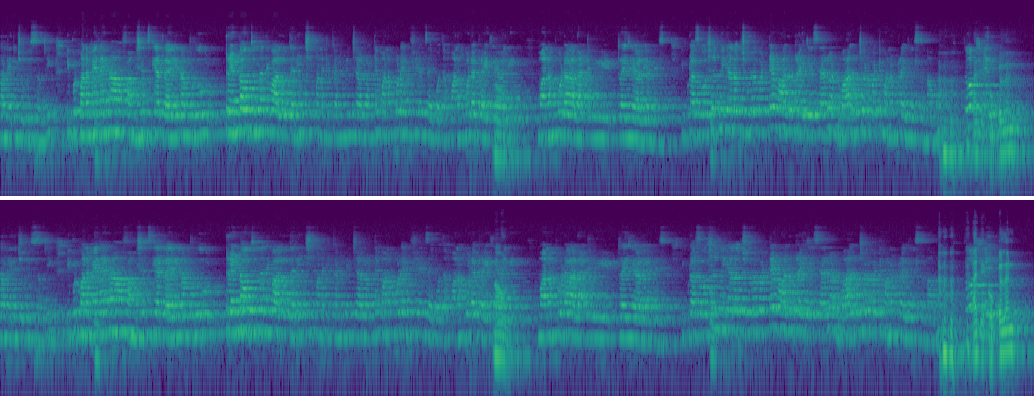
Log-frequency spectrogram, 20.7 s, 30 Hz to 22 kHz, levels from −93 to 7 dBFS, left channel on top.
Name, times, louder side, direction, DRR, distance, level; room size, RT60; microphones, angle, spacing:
voice 1, 0.0-4.2 4.5-10.3 10.8-18.8 19.3-19.8, left 2 dB, 90° left, -2 dB, 2.0 m, -32 dB
voice 2, 9.9-10.2 14.2-14.3 18.8-20.3, right 5 dB, 70° right, 12 dB, 0.5 m, -32 dB
16.0 x 8.9 x 2.6 m, 2.2 s
head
